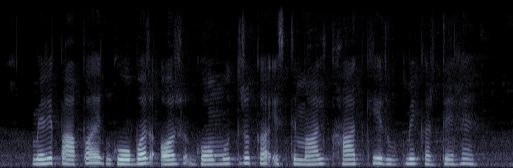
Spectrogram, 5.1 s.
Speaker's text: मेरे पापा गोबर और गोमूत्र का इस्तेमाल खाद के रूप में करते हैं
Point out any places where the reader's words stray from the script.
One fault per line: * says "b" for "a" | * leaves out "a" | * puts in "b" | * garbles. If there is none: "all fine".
all fine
